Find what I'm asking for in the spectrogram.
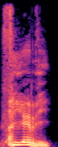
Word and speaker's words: Fieri: Fieri. You have to say it right.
